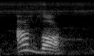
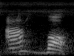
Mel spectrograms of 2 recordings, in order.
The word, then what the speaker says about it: avó: Avó, Grandmother. Here you need to hear the sound of the last O in the syllable. It should be a, uh, an open O, as we say in Portuguese. Avó.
